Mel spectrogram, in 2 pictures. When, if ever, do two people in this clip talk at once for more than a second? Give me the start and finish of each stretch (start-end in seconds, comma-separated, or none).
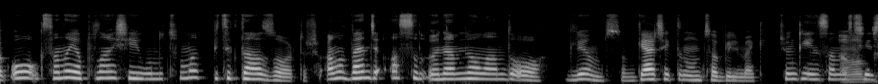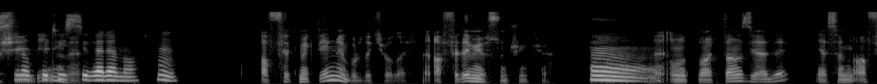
8.4-9.6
